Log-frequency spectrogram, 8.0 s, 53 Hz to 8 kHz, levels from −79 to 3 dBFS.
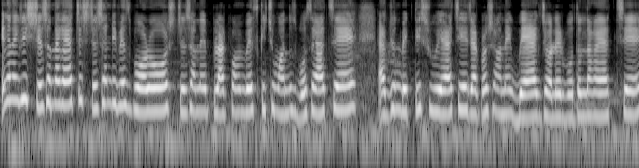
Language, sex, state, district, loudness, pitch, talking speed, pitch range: Bengali, female, Jharkhand, Jamtara, -13 LUFS, 285 Hz, 225 wpm, 265-305 Hz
